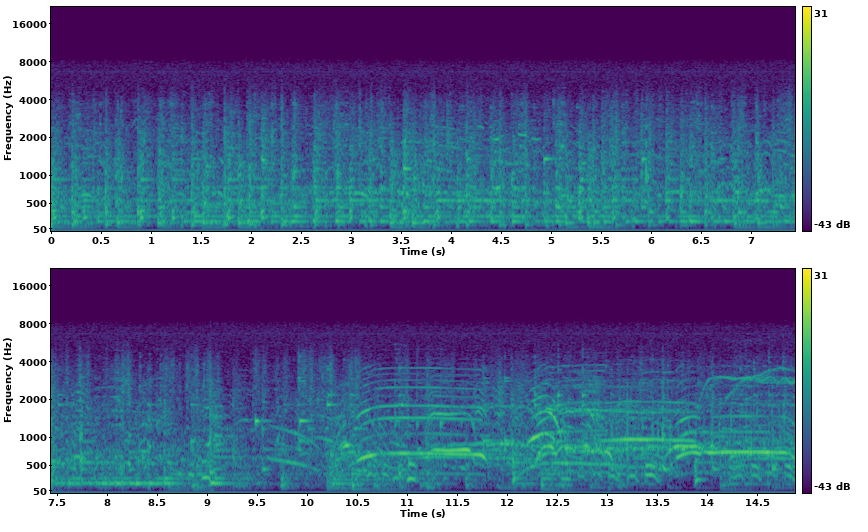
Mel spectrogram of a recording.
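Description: Drum circle: several drums beaten together in a fast, dense rhythm over a steady low drone. About ten seconds in the drumming thins and voices calling out with rising and falling pitch come up over it.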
